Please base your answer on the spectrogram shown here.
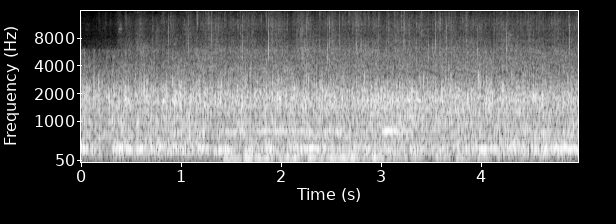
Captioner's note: audience clapping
